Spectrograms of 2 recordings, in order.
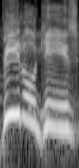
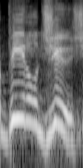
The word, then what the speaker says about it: Betelgeuse: It's called Betelgeuse or Betelgeuse. You can pick your pronunciation. I'm obviously going with Betelgeuse, and Betelgeuse is incredible.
